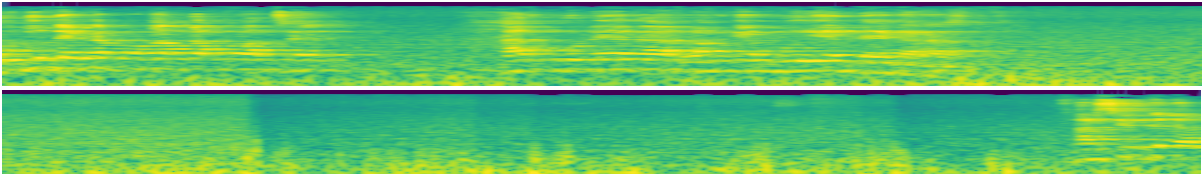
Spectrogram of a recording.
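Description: A man preaches with feeling into a microphone in a reverberant hall.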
